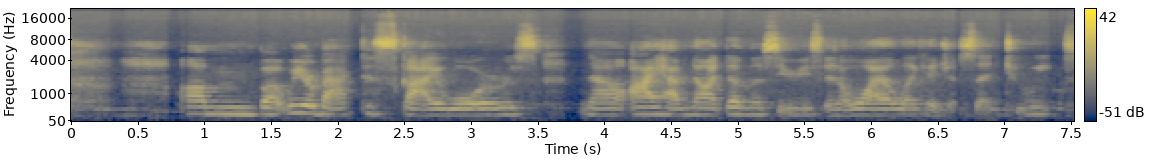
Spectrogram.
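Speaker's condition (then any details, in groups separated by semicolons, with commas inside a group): No condition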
